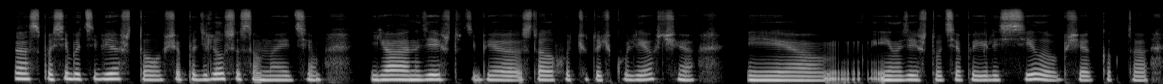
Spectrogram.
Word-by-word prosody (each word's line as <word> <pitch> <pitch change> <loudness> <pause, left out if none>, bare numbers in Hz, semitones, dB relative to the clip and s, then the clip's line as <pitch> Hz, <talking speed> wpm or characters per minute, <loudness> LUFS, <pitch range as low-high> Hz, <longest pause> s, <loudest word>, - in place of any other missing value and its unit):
Да. 255 -1 +6
Спасибо 245 0 +1
тебе, 245 +1 +3
что 215 -3 -3
вообще 210 +4 -2
поделился 240 +3 +1
со 235 - -3
мной 205 -1 +2
этим. 215 +2 -3 0.5
Я 215 0 +5
надеюсь, 220 +1 +4
что - - -19
тебе 205 -3 -1
стало 205 -1 0
хоть 210 +1 -6
чуточку 220 -1 -6
легче. 215 0 -1 0.5
И, 200 -1 +3
а, 190 -1 0
м, 260 -2 -5 0.2
я 255 -7 +2
надеюсь, 205 +1 +2
что 200 +1 -5
у - - -1
тя 210 0 -3
появились 205 0 -1
силы 230 -4 +2
вообще 195 -2 -5
как-то, 195 -1 -7
215 Hz, 150 wpm, -22 LUFS, 205-235 Hz, 0.5 s, Да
